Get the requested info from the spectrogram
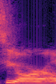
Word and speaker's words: Ciara: Is this Ciara or Kiara? – I don't know. I'm not very good at pronouncing. – I've been terrible with that. Maybe we edit this part out and I say Ciara. I think it's Ciara. It was Ciara.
